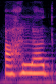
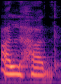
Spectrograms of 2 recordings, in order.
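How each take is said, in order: First: The h sound comes before the l sound. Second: The l sound comes before the h sound. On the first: The speaker calls it wrong. "আহ্লাদ করলেও সেটি হবে ভুল উচ্চারণ" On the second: The speaker calls it right. "শব্দটির শুদ্ধ উচ্চারণ হবে আলহাদ"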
